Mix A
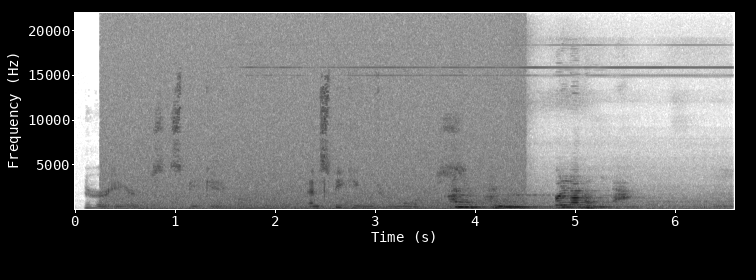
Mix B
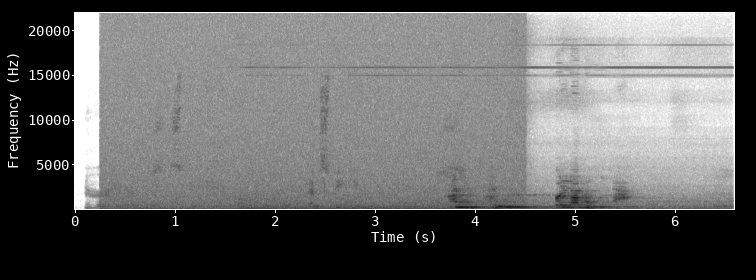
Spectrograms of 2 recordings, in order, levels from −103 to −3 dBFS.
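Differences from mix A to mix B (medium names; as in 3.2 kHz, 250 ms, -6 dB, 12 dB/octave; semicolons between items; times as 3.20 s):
speech -7.5 dB; second sound: add peaking EQ 88 Hz +6 dB 1 oct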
